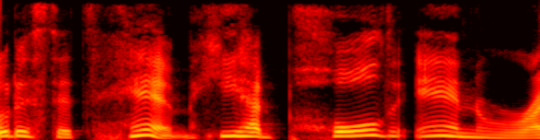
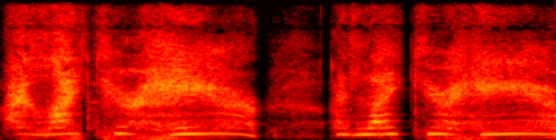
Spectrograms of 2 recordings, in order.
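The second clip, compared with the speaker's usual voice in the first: high, breathy creepy whisper; creepy stranger whispering to a woman at her car; 9 semitones higher, 7 dB quieter than usual. Retold or imitated. Creepy man's whispered compliment.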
